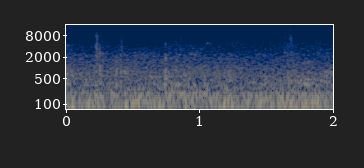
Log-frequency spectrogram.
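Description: Steady low rumble of outdoor city background noise, with a few faint light knocks scattered through it.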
